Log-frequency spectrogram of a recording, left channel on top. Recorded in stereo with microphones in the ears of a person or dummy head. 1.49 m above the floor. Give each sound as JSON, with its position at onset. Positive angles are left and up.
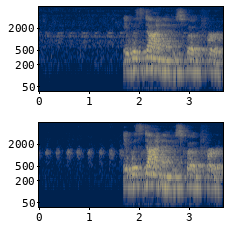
{"t": 1.7, "sound": "a woman speaking", "side_deg": -40, "distance_m": 0.9}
